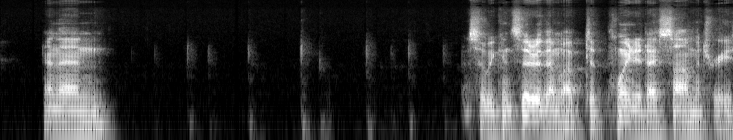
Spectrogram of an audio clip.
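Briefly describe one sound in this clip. A man speaks calmly into a close microphone, as in an online lecture.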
